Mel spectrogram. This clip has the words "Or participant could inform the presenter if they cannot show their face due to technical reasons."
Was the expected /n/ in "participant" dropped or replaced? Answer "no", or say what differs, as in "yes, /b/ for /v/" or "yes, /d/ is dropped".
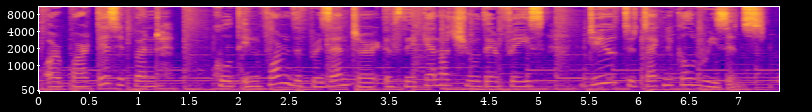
no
